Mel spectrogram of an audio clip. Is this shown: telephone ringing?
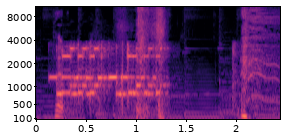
yes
